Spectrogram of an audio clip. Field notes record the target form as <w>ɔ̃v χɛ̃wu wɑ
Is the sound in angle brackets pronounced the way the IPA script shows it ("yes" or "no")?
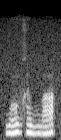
yes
